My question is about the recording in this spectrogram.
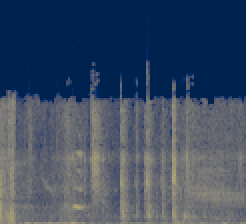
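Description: Handling noise on a phone's microphone: scattered knocks and rubbing over a low rumble, with one brief high chirp partway through.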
